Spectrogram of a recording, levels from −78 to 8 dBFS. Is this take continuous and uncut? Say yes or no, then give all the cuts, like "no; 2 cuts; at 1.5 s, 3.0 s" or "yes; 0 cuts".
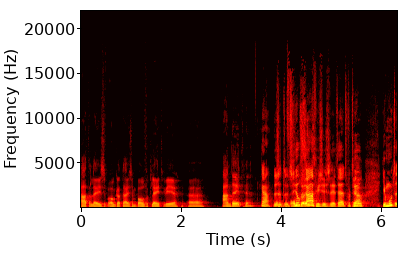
yes; 0 cuts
